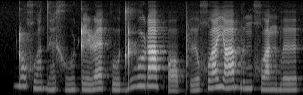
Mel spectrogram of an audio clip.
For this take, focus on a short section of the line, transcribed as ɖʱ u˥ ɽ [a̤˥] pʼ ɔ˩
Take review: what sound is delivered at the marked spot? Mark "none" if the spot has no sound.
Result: a˥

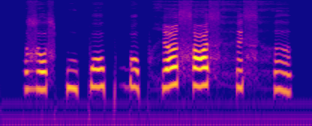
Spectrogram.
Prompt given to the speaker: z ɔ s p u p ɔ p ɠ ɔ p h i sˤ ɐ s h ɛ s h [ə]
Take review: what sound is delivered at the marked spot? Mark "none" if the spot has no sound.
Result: ə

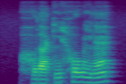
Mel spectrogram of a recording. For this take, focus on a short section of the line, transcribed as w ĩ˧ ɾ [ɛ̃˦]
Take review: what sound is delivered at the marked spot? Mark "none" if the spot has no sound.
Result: ɛ̃˦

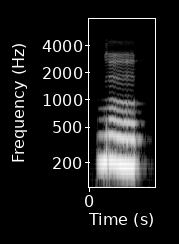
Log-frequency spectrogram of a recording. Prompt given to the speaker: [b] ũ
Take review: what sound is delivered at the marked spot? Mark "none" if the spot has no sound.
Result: b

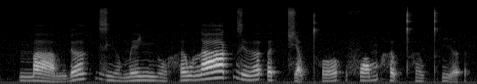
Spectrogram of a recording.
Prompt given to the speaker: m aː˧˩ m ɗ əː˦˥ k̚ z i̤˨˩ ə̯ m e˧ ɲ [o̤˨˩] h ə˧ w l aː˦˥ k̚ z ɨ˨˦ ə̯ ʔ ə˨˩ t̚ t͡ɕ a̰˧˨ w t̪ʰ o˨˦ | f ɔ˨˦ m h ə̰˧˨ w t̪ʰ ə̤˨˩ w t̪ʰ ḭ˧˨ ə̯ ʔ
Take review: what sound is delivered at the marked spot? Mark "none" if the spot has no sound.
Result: o̤˨˩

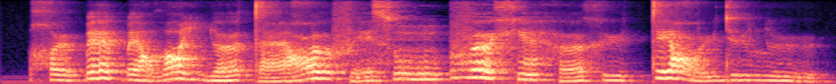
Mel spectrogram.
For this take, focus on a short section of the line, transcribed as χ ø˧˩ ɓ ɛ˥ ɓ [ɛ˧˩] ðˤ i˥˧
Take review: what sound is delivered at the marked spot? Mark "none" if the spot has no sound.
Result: ɛ˧˩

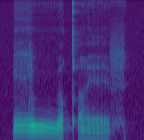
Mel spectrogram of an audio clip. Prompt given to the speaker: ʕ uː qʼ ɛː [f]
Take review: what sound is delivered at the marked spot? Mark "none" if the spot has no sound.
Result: f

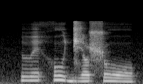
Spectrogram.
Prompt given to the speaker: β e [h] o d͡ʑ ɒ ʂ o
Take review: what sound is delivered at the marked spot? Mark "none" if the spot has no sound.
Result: h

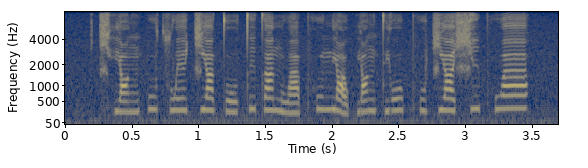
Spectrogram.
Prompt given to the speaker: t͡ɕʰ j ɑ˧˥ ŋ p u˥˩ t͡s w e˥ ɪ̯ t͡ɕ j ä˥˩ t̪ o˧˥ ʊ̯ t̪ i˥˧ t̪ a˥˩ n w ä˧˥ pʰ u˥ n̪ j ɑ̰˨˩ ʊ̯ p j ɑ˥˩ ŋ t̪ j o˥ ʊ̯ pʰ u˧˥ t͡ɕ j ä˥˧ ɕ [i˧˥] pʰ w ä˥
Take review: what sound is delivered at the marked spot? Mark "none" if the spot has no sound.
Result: i˥˩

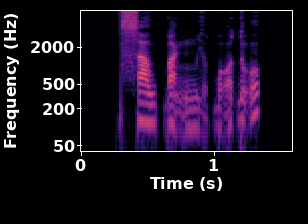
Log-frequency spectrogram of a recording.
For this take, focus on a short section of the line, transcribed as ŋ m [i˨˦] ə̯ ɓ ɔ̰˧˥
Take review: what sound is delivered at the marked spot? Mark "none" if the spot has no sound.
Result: ḭ˧˨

